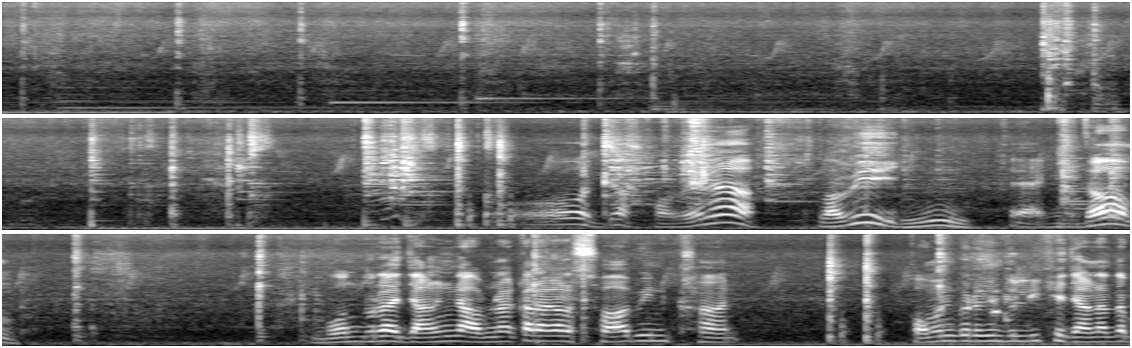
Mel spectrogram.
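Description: A metal spatula scrapes and stirs in a wok.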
